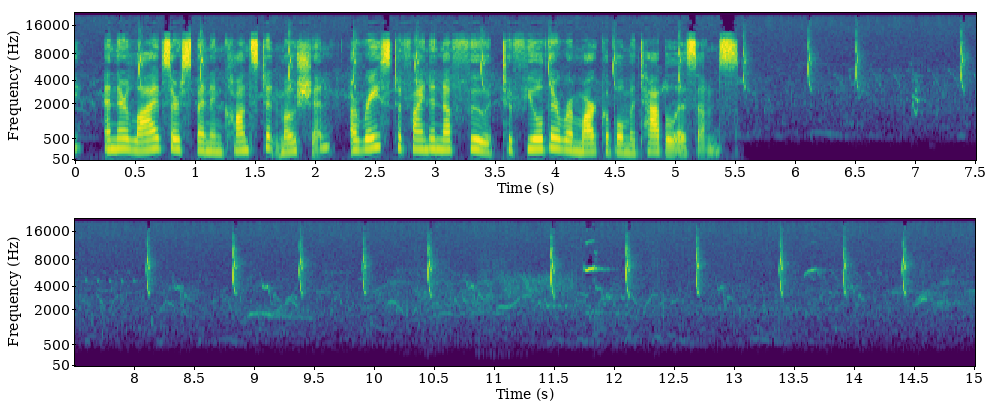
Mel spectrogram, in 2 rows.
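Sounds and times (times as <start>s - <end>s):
bird chip notes: 0.0s - 5.6s.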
